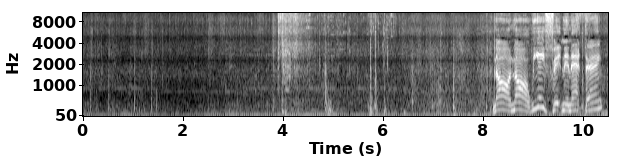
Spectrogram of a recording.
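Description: A car door opens and thuds shut.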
